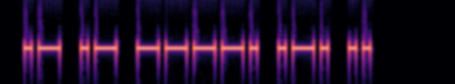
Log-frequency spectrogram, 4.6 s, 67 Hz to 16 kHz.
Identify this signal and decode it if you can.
Morse code, heard as a keyed tone, about 17 wpm, 700 Hz. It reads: AA9RI
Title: USA Callsign DE Callsign - 5 Characters - 17wpm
